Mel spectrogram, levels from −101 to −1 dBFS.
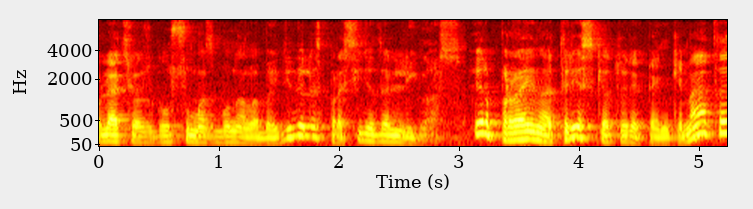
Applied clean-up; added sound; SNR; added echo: none; none; none; none.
